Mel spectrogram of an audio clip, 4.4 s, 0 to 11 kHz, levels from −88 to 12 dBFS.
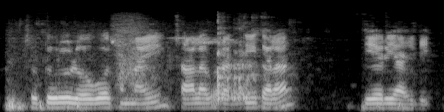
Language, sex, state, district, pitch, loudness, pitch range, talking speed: Telugu, male, Andhra Pradesh, Krishna, 135 Hz, -15 LUFS, 130-145 Hz, 110 wpm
